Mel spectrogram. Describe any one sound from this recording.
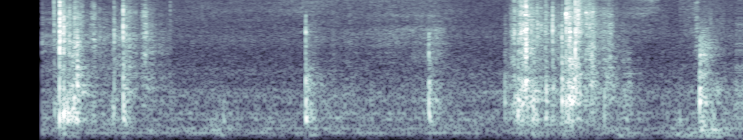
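A thin plastic sheet crinkles and rustles as it is handled.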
